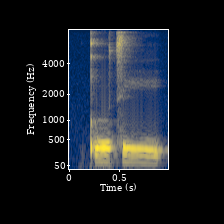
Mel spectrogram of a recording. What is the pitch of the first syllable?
low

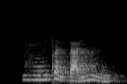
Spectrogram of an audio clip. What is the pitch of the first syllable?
rising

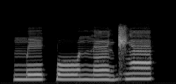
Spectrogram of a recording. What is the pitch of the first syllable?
low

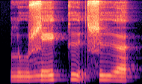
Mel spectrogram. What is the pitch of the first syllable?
low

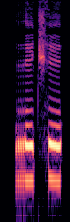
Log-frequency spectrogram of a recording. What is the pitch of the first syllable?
high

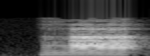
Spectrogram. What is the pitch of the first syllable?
high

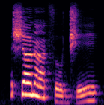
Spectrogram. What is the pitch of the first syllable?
high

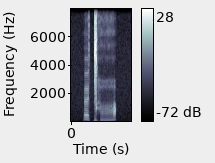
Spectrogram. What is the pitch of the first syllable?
falling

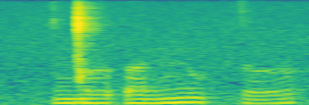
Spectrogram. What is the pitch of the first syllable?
low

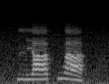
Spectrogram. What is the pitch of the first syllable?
high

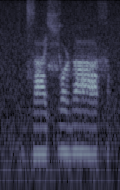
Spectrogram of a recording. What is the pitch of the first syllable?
low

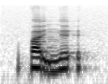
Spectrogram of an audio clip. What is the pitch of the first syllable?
falling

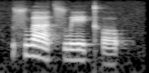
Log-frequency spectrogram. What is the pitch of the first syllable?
falling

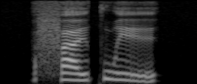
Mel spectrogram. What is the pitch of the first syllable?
rising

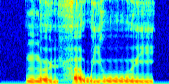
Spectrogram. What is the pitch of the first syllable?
low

